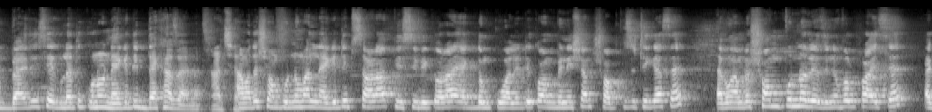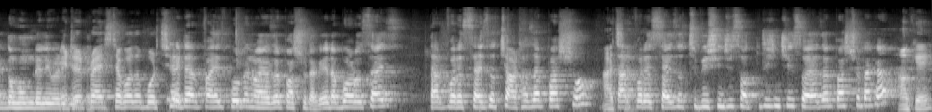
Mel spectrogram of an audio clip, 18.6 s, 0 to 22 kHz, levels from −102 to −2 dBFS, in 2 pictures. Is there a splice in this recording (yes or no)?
no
